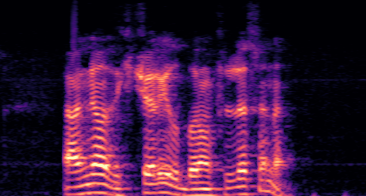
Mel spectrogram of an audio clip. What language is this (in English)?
Kabyle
